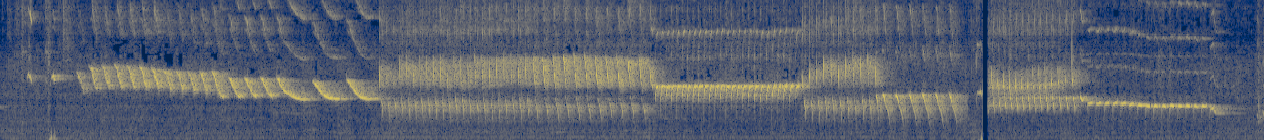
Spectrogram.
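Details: Song of a yellow canary, a varied chain of rapid rolling trills that shift between high and middle pitches, with a brief pause and sharp click near the end before a falling final trill.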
